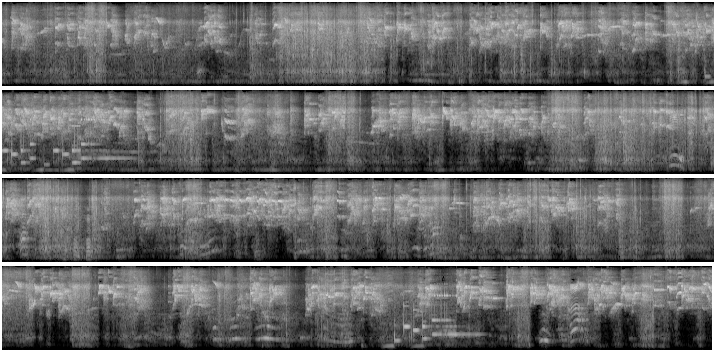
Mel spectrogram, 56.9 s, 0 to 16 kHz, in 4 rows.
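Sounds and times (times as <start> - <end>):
plastic sack rustling: 5.0 - 9.3, 25.2 - 31.1
bird chirps: 14.1 - 17.2, 50.6 - 52.8.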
